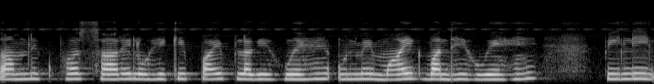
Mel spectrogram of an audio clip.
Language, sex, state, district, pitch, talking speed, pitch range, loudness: Hindi, female, Uttar Pradesh, Hamirpur, 245 Hz, 145 wpm, 235-250 Hz, -19 LUFS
